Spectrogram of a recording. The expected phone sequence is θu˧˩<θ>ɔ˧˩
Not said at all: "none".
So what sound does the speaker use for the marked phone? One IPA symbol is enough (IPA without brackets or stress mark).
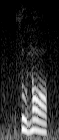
n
